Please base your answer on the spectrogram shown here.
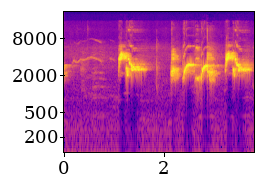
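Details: Sooty-headed bulbul kept in a cage in central Jakarta, Indonesia: a thin drawn-out whistle, then three loud, fluting, looping phrases about a second apart.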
